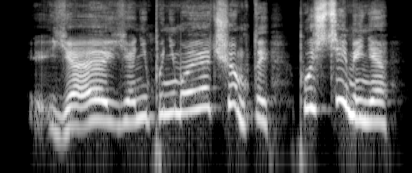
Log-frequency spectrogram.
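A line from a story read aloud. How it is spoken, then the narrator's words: Terrified squeal. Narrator (Russian): взвизгнул он, с ужасом в глазах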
